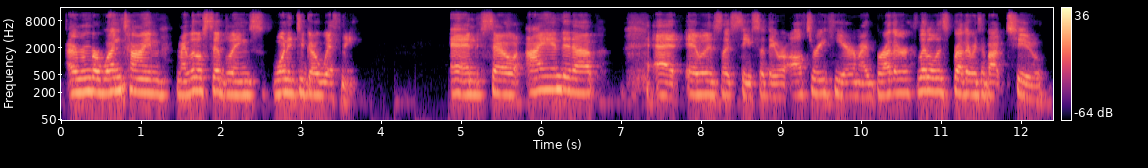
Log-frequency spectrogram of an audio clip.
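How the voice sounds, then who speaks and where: A woman's voice: on the low side, steady tone, a little slow, pushed and bright. Friendly, rambling woman telling a story on a call. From central Illinois. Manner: friendly, rambling, with many fillers. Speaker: meeting participant. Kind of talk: casual storytelling. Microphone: video call.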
